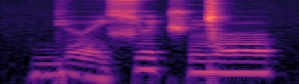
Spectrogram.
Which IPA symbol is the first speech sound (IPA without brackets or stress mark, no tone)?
bʲ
